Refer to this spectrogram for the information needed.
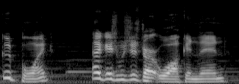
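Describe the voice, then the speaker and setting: A man's voice: fairly high pitch, very animated, moderate pace, faint music behind. A man voicing a friendly young male cowboy pony in a fan audio drama, with a polite, folksy drawl.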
